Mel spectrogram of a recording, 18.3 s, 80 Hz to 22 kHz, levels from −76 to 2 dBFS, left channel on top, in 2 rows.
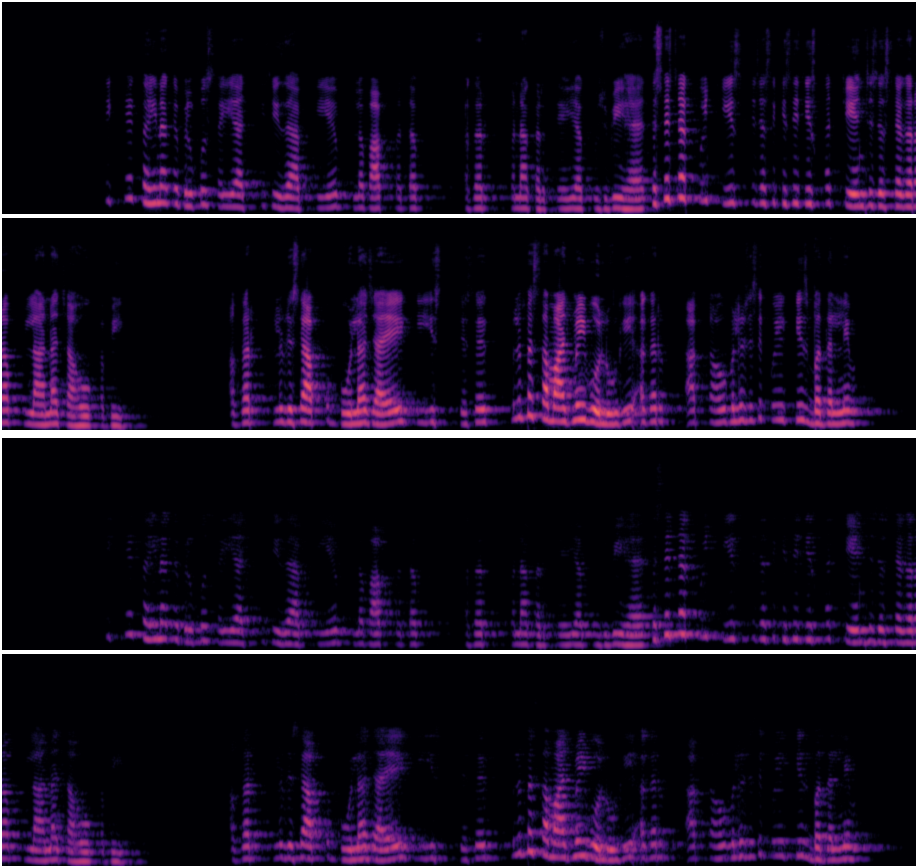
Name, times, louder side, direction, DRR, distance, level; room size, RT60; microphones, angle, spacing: voice 1, 1.2-2.4 2.7-4.2 4.6-10.4 11.4-17.7, left 6 dB, 60° left, 15 dB, 0.3 m, -37 dB
7.6 x 2.8 x 5.0 m, 0.74 s
head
